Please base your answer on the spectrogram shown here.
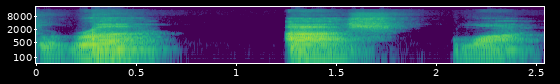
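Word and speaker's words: ראשון: And how you would say it in uh all together is ra ash wan. Ra ash wan. That's how you say first in Hebrew.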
